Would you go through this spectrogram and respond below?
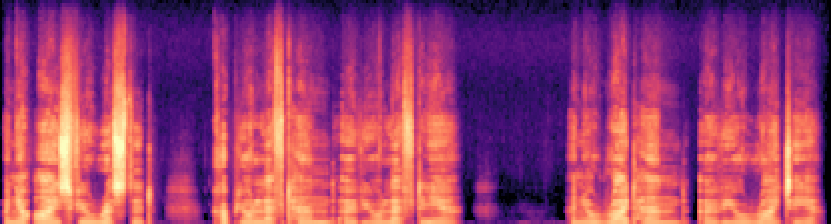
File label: voiceover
